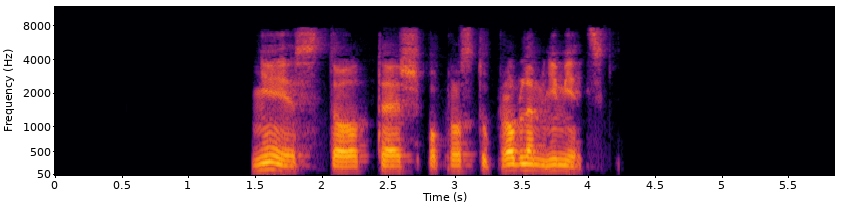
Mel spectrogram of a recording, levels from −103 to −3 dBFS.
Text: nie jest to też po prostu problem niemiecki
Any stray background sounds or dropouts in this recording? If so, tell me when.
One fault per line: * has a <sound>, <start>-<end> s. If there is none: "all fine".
all fine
